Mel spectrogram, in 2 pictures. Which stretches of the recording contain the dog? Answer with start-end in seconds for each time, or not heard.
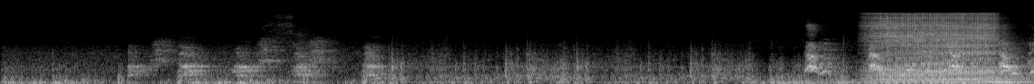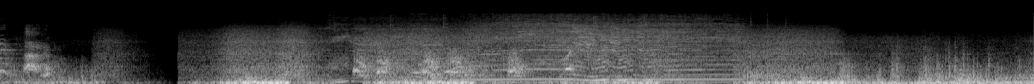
1.2-3.9, 8.0-10.8, 13.8-16.1.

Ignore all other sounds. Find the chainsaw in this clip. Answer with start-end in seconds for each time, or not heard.
8.6-10.3, 13.4-18.3.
